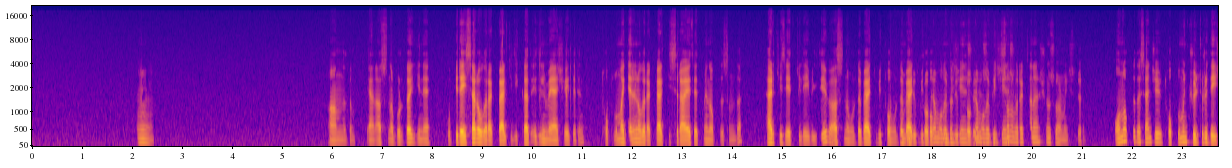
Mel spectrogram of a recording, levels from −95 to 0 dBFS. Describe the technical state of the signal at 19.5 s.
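At 19.5 s a doubled audio track is sounding, spanning 17.17 to 19.69 s, from just after "aslında burada belki bir" until "sana şunu sormak istiyorum". A second, full-band copy about as loud as the original trails it by roughly a second, with no reverb tail. The copy likely comes from a slower second capture path. It cuts in and out abruptly.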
